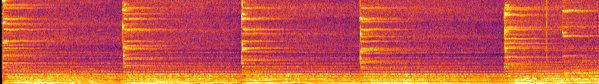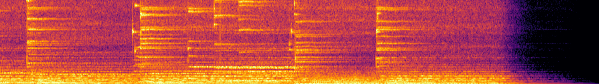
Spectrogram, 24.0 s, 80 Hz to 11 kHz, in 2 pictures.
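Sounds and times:
synth pad: 0:00.1 - 0:22.8.

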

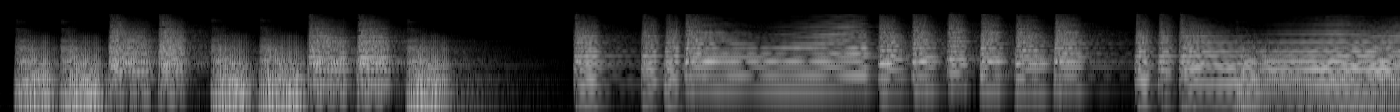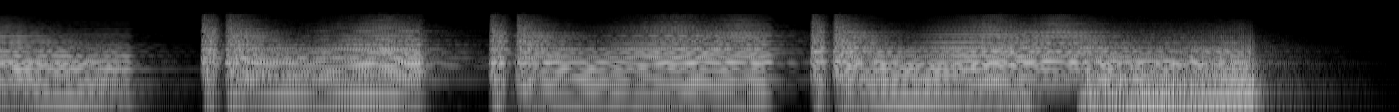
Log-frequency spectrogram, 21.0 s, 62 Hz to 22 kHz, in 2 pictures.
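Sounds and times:
Yamaha TG55 synthesizer orchestral brass factory preset: 0:00.1 - 0:20.5.

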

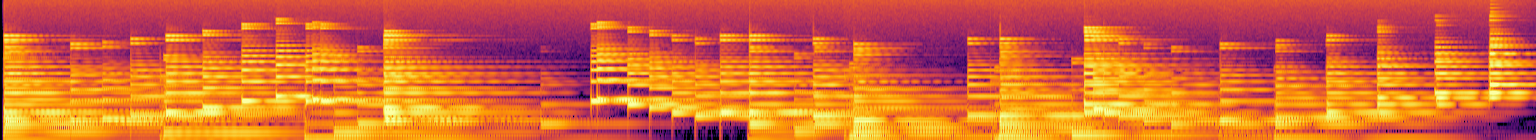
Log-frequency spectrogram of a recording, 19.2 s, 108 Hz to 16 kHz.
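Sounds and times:
E.Piano preset on Korg DSS-1 DWGS synthesizer: 0:00.0 - 0:19.1.

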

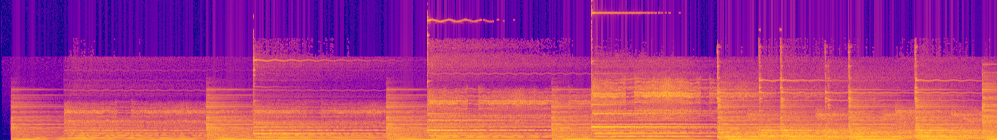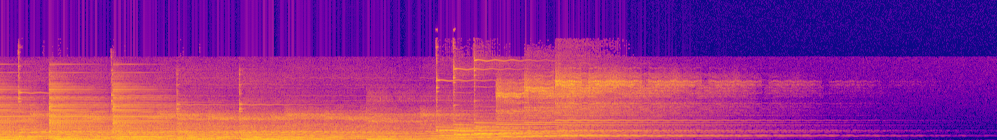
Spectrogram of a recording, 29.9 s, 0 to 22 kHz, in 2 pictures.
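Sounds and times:
dual synth on Kurzweil K2500X: 0:00.2 - 0:26.8.

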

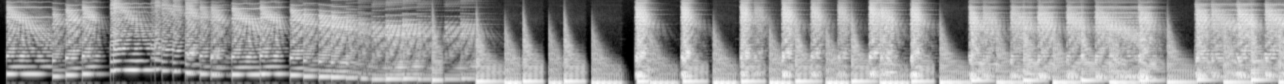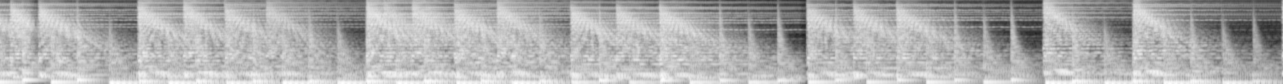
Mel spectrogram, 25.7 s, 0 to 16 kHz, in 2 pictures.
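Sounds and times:
synth bandstand music on a Yamaha TX16W: 0:00.0 - 0:25.6.

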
